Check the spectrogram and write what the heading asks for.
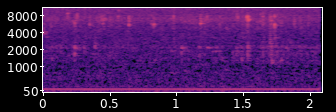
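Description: Faint dripping and trickling water as a hang-on-back aquarium overflow box drains down after the pump's power is cut, over a steady low hum.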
